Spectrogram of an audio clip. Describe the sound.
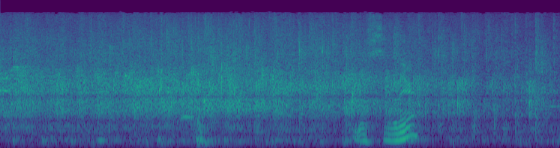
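Sustained audience applause, a dense, steady wash of many hands clapping throughout, with a few voices speaking briefly over it.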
